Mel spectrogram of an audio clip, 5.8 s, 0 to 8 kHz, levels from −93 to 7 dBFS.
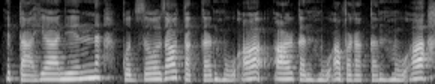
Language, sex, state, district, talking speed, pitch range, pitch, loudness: Mizo, male, Mizoram, Aizawl, 185 wpm, 175-210 Hz, 190 Hz, -17 LUFS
